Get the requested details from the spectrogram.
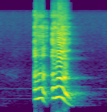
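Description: A man's voice gives a single loud, close cough-like 'ahem' in two quick voiced bursts, mimicking someone coughing to get attention, with silence around it.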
